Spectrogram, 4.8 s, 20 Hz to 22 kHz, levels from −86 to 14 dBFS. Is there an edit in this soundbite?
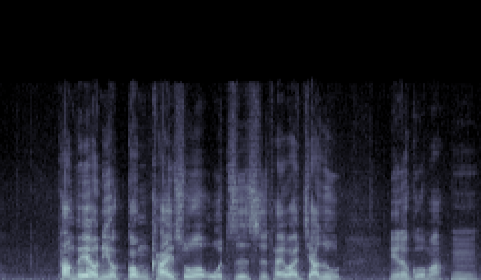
no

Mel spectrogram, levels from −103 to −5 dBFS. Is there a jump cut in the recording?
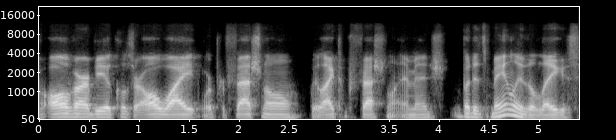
no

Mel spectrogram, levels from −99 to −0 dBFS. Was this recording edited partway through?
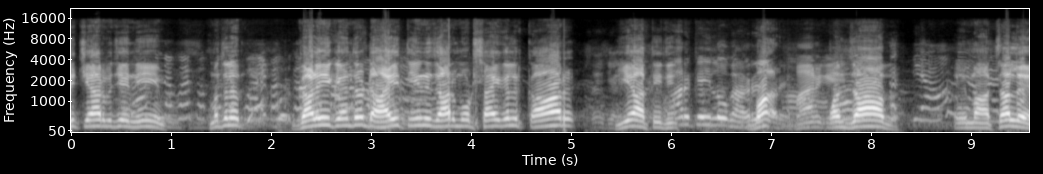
no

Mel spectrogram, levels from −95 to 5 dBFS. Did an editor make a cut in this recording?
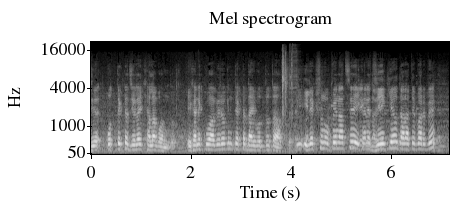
yes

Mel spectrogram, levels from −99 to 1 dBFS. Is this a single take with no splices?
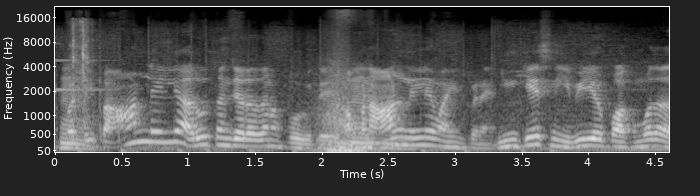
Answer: yes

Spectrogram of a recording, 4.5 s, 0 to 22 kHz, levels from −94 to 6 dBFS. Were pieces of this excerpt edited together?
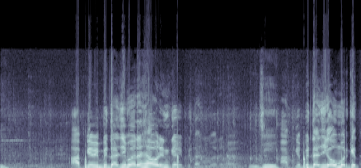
no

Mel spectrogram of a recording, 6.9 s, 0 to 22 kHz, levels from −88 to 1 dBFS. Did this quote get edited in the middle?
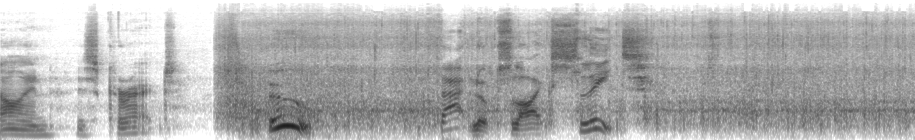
yes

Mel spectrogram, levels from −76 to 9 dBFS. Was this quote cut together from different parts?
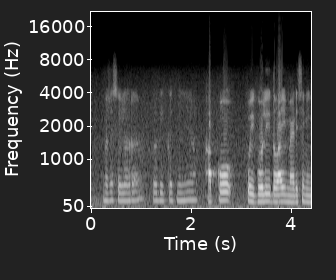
yes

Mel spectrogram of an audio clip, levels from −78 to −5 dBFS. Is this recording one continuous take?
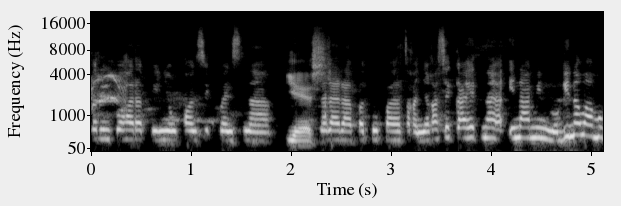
yes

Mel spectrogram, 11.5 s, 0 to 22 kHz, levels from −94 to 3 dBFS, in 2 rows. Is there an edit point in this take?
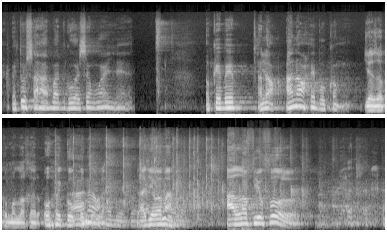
yes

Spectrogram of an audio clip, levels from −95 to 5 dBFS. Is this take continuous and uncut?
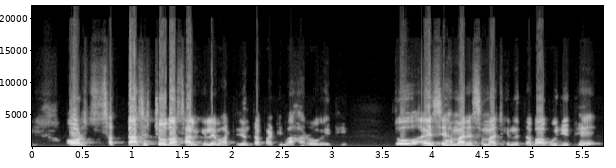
yes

